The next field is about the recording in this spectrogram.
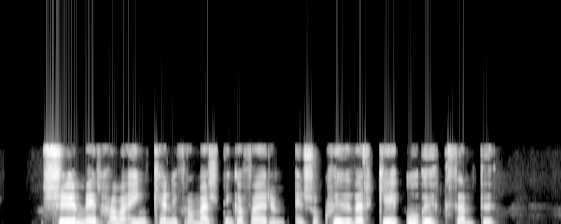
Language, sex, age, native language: Icelandic, female, 30-39, Icelandic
